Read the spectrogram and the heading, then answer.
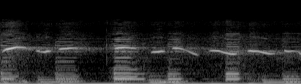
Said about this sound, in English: Come on, whistle.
